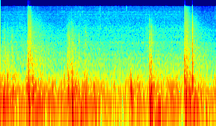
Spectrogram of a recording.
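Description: Fireworks display: aerial shells bursting in several sharp booms, the loudest about half a second in and twice near three seconds, over a continuous low rumble of distant bursts.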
